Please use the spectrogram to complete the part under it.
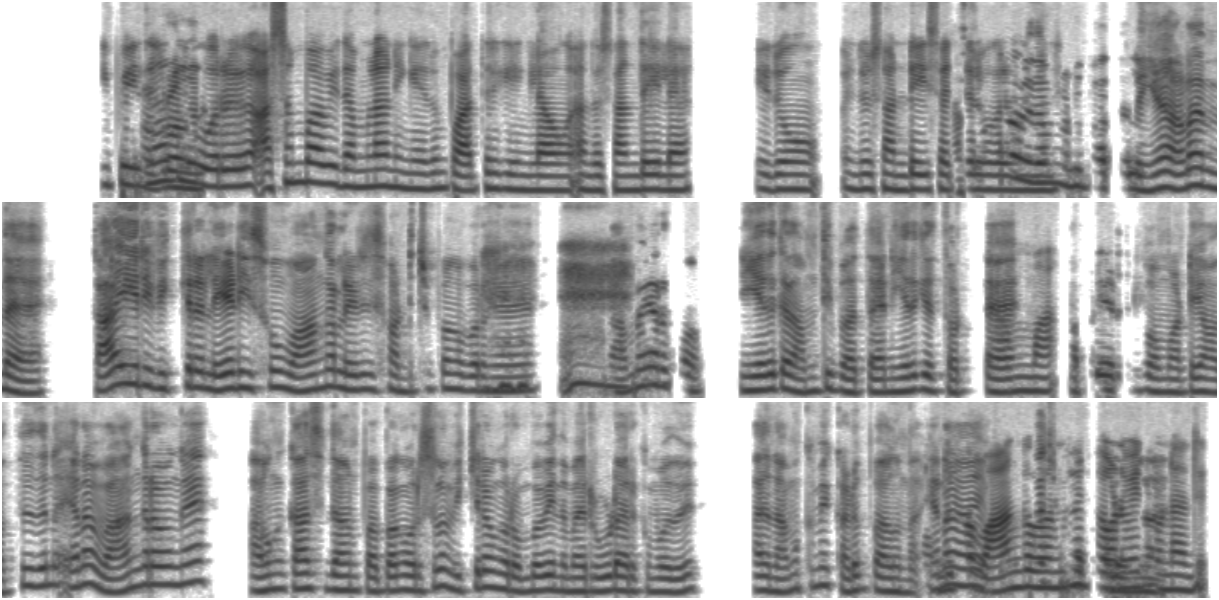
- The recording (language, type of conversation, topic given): Tamil, podcast, அருகிலுள்ள சந்தையில் சின்ன சின்ன பொருட்களை தேடிப் பார்ப்பதில் உங்களுக்கு என்ன மகிழ்ச்சி கிடைக்கிறது?
- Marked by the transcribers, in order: laugh; in English: "ரூடா"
